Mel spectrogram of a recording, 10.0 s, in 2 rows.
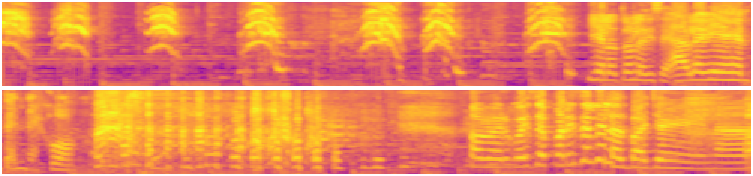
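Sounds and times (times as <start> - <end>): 
voice imitating dolphin squeaks: 0.0 - 3.9
laughter: 1.6 - 3.9, 5.6 - 7.8
speech: 4.0 - 9.9.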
